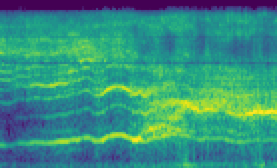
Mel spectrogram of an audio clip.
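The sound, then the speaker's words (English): A person vocally imitates the scream a barn owl makes when cornered: one sustained, harsh, hissing shriek with a wavering pitch, loud, lasting a few seconds with no talking. “There's also something like a barn owl. If you're a corner of a barn owl, now it could hurt you with its talons, but it's not really menacing.”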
